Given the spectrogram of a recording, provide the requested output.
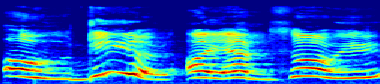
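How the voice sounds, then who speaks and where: A woman puts on a character voice that is high-pitched and swings very widely in pitch. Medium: read story.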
